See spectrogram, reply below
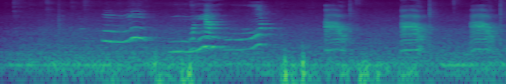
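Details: Talking parrot producing a few rising, wavy voice-like syllables, then three evenly spaced harsh squawky bursts about a second apart, above low background hum.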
